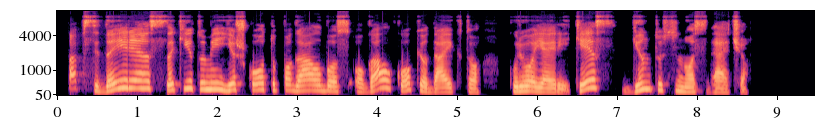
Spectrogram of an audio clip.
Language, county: Lithuanian, Vilnius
